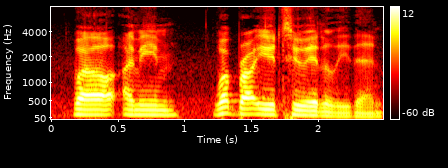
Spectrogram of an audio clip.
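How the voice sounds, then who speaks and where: At a moderate pace and medium pitch, a man with a Canadian accent talks in an ordinary speaking voice. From English Canada. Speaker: podcast host. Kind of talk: interview conversation.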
